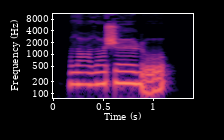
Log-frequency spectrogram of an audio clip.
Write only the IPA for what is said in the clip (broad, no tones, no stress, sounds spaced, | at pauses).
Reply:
ðˤ əː ðˤ ø ʃ œː ɳ o̰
